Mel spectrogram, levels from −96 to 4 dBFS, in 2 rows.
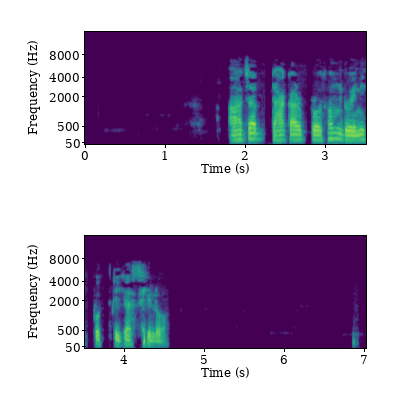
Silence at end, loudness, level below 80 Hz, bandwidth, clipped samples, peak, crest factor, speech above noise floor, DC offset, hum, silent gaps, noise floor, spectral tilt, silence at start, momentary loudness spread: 2.5 s; -19 LUFS; -60 dBFS; 7.4 kHz; under 0.1%; -2 dBFS; 20 dB; over 71 dB; under 0.1%; none; 3.56-3.61 s, 3.76-3.80 s; under -90 dBFS; -7 dB/octave; 1.8 s; 6 LU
